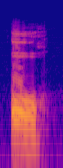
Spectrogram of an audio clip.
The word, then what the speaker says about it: au: You write it au, you pronounce it o.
